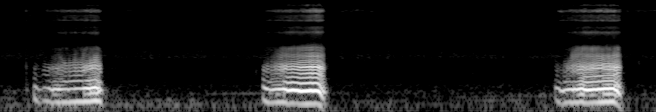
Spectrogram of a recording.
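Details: Sleeping puppy snoring: three loud, deep, rattling snores about four seconds apart with quiet breathing between, ordinary snoring.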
